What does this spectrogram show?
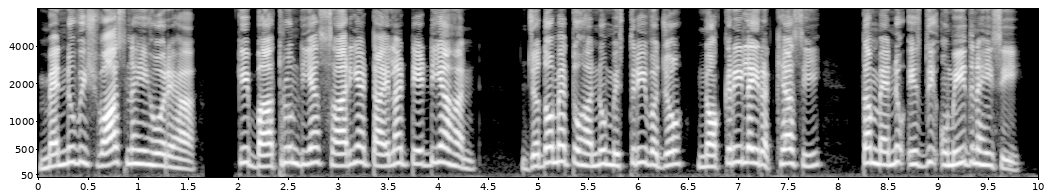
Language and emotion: Punjabi, angry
